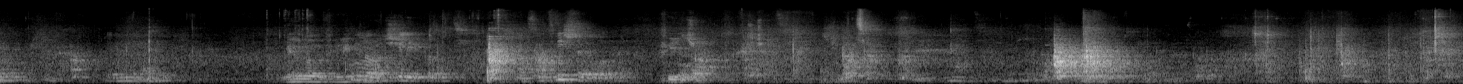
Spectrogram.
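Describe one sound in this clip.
Several adults talk and murmur nearby.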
